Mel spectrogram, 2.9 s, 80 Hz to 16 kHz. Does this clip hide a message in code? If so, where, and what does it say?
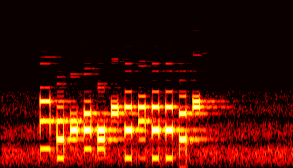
Yes: multi-frequency trunk signalling (R1, as on North American trunks) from 0.4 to 2.0 s, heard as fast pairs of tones, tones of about 70 ms, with room echo. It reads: KP 2351089884 ST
